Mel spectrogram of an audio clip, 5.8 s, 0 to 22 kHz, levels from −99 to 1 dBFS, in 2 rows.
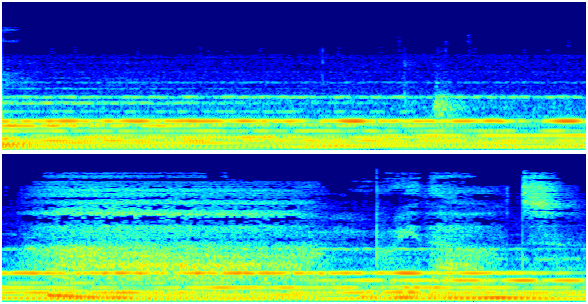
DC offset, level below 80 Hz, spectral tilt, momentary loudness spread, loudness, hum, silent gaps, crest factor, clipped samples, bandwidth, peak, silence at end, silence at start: under 0.1%; -48 dBFS; -6.5 dB/octave; 5 LU; -27 LUFS; none; none; 14 dB; under 0.1%; 13 kHz; -14 dBFS; 0 s; 0 s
